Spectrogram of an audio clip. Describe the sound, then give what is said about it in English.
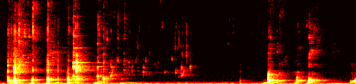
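Water pours from a Gluggle jug, which is designed to glug as water is poured, in a run of quick, hollow glugs, about five in a row, then a short pause before another burst of bubbling gulps. Fairly clear, with no talking. “It's designed in a certain way to Gluggle as you pour water.”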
